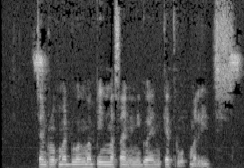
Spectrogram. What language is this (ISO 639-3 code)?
luo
